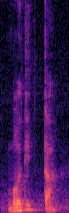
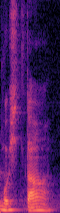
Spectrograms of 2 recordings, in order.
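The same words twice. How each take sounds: First: The middle consonant is a d sound. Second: The middle consonant is an s sound. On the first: It follows the syllable-final sound rule. "시옷은 디귿으로 끝소리 규칙에 의해서 바뀌고 어, 연음이 되면" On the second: It is the common everyday pronunciation. "주로 많이 하죠"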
